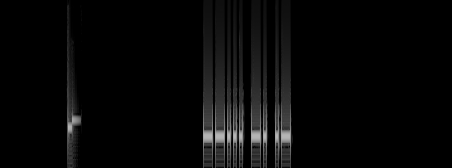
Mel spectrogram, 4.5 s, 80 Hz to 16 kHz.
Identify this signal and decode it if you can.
Morse code, heard as a keyed tone, about 40 wpm, 700 Hz. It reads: 7NA
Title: Common Cut Numbers - 3-Digit 40wpm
